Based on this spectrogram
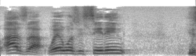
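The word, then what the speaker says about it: עזה: How do you say Gaza in Hebrew? Aza.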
